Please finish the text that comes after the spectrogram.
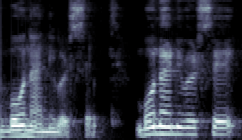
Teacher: ending with the consonant and starting with vowel, the consonant will be pronounced here. We call this concept called like liaison.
